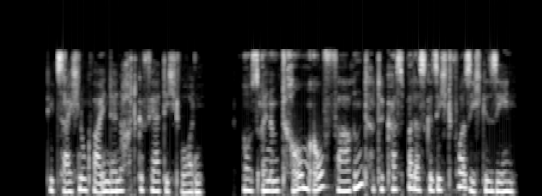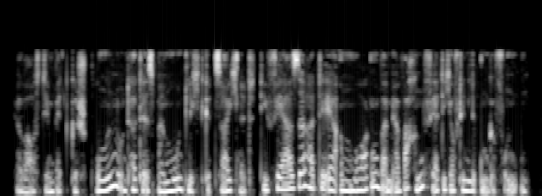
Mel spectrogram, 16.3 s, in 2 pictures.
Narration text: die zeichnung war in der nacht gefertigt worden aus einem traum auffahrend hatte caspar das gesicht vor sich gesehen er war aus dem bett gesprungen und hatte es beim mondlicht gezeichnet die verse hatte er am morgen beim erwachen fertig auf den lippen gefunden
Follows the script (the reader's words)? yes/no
yes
